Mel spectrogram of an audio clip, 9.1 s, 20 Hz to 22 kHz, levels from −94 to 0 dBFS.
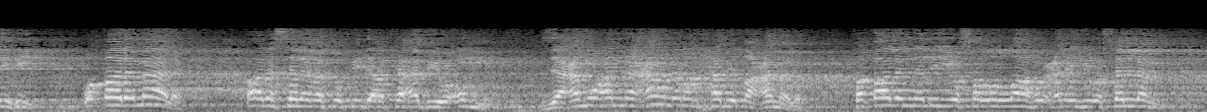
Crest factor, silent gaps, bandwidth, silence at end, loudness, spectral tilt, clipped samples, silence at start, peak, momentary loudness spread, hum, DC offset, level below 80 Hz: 16 dB; none; 8 kHz; 0 s; -16 LUFS; -2.5 dB/octave; under 0.1%; 0 s; 0 dBFS; 9 LU; none; under 0.1%; -44 dBFS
